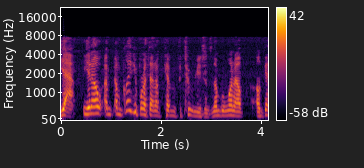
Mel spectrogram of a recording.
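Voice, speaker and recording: At a very fast pace, a man speaks with lively intonation and a high pitch. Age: 60s. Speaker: retired lawyer, bitcoin forum contributor. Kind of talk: casual interview. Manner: halting, repeats words.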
